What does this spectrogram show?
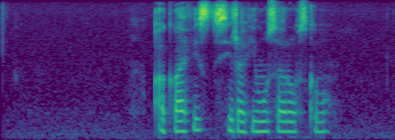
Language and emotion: Russian, neutral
